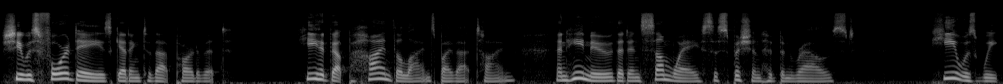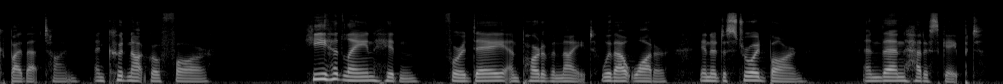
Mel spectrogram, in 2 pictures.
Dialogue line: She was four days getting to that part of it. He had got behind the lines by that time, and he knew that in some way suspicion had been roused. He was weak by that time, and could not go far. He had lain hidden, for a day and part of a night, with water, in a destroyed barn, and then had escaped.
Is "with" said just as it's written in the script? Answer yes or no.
no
